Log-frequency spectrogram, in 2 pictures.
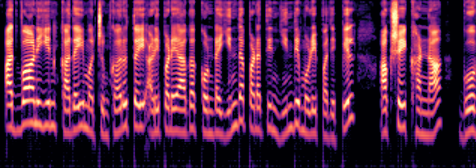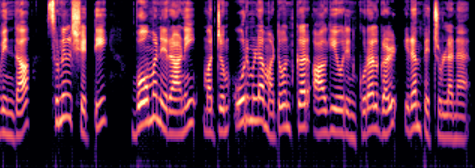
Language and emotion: Tamil, neutral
